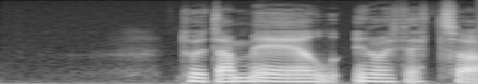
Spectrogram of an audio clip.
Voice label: "meel", Welsh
